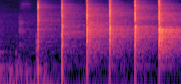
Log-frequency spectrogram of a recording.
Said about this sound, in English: Clap it up.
